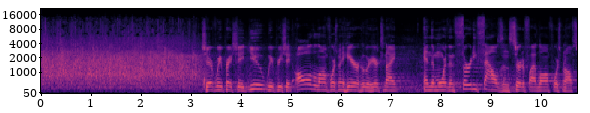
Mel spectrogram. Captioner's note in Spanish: aplausos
